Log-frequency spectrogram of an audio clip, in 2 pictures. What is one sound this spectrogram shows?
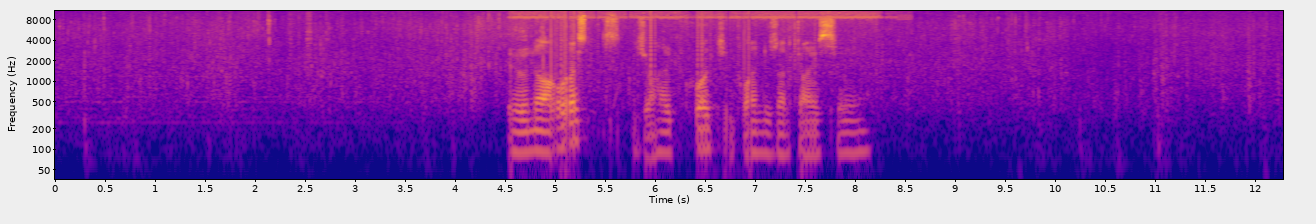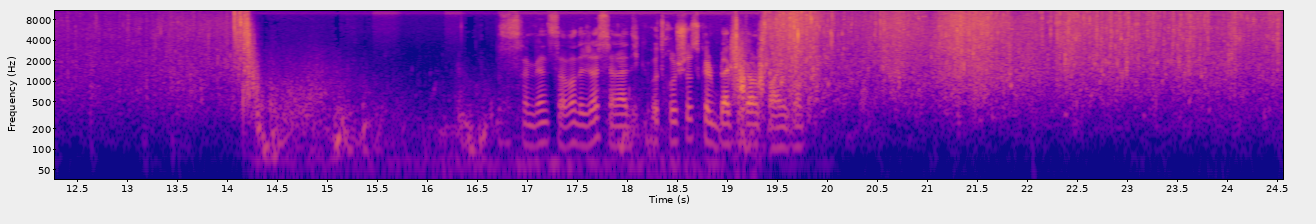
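Ocean waves wash and churn.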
